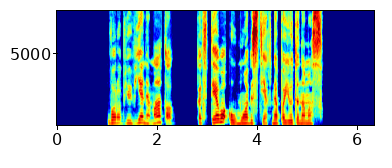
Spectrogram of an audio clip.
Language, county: Lithuanian, Kaunas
